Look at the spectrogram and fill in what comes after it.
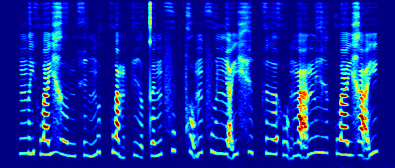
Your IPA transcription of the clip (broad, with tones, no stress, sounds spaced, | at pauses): ŋ ə˧ j h w a˨˦ j ɣ ə̤ː˨˩ ŋ h i˧˩ ŋ u˦˥ t̚ h w a̰˧˨ m k i˧˩ ə̯ t̪ ɛ˨˦ ŋ f u˦˥ p̚ x o̰˧˥ ŋ f u˧ ɲ a̰˧˥ j x i˦˥ p̚ h ɨ˧ ə̯ h w ṵ˧˨ ŋ a̰ː˧˥ n ɣ i˧ ə̯ k w a˧ j ɣ a̰˧˥ j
